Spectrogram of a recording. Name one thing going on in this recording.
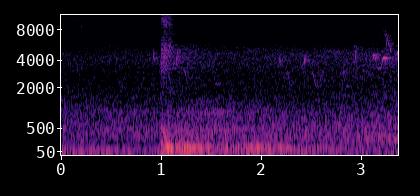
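A deep magical boom rumbles and fades.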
